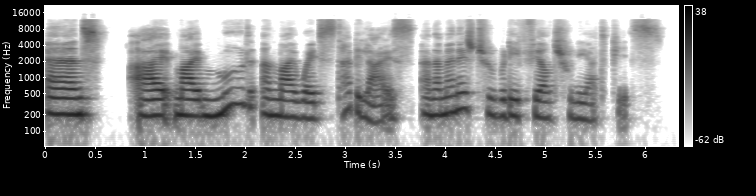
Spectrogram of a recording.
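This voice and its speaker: A woman in her thirties from France with a French accent, a guest telling her own health story in an earnest, measured way. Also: mid-range voice, a little mellow. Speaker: guest, women's health specialist. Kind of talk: interview, personal storytelling.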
